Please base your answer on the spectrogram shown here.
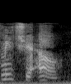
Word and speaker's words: Michael: then vibrate michael pronounced Michio the CH is pronounced softly as in the name of the musical composer Bach for in the North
